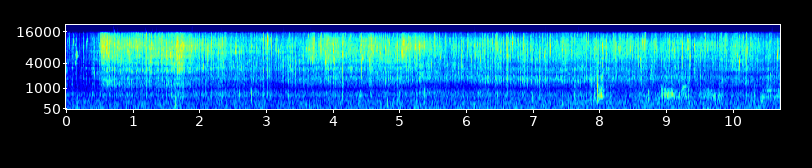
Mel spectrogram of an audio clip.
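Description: Steady, loud sizzling of hot fat in a frying pan while cooking outdoors, a dense crackling hiss running throughout with a few brief clinks near the end.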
